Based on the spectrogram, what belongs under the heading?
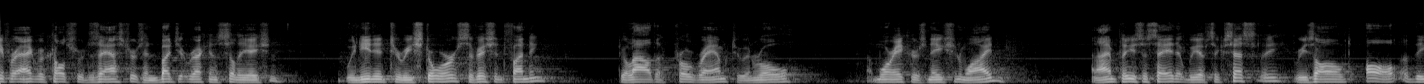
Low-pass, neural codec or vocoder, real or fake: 7.2 kHz; none; real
